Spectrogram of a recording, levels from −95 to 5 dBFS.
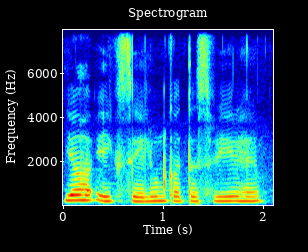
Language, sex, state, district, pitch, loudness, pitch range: Hindi, female, Jharkhand, Ranchi, 205 Hz, -17 LUFS, 200-210 Hz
